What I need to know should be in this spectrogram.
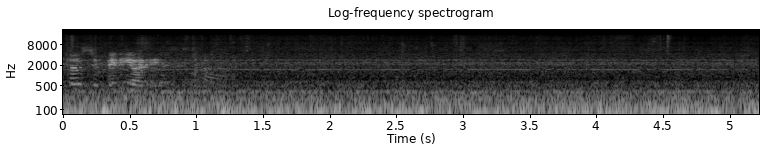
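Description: Jet engines whine with a steady tone.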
